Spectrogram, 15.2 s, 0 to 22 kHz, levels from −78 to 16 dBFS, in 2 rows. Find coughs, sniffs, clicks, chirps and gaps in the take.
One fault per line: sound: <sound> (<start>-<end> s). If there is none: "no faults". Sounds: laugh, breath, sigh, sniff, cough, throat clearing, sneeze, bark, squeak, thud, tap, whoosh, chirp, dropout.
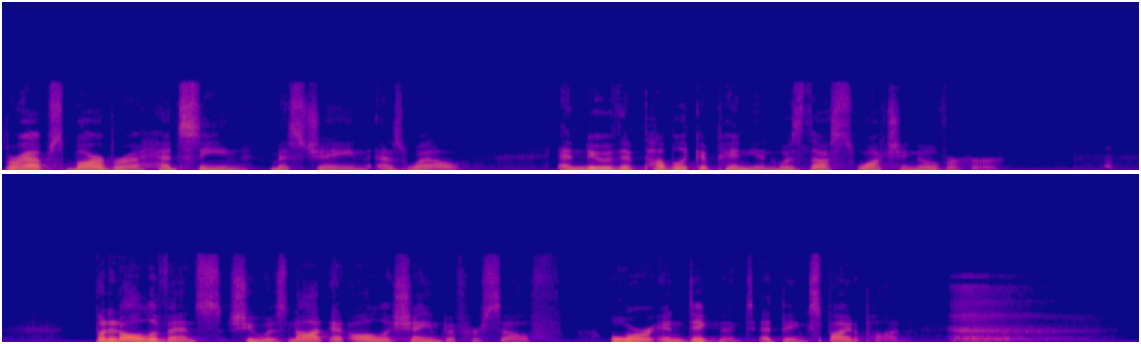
sound: laugh (7.3-7.5 s)
sound: sigh (13.9-15.0 s)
